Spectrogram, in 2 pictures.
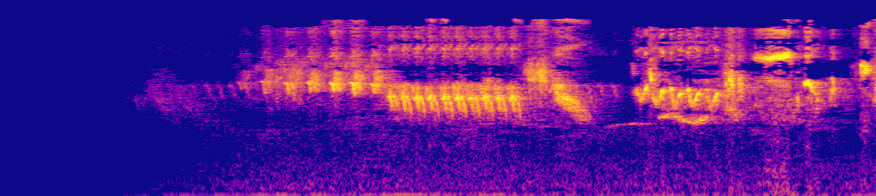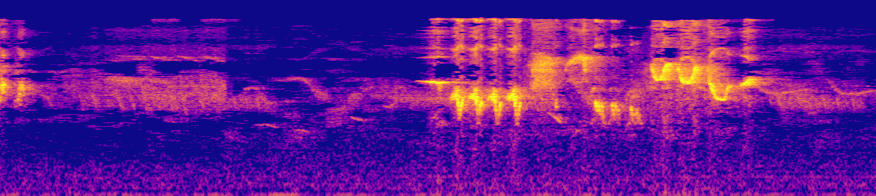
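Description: Songbirds singing: rapid high trills and chirps starting about a second in, in two spells with a quieter patch between.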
